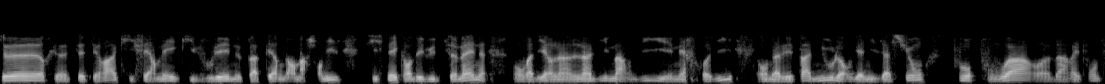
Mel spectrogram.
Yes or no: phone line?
yes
